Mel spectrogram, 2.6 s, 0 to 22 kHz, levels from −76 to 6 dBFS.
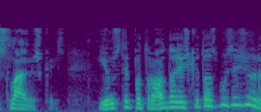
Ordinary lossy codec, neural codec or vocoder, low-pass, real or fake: AAC, 24 kbps; none; 19.8 kHz; real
